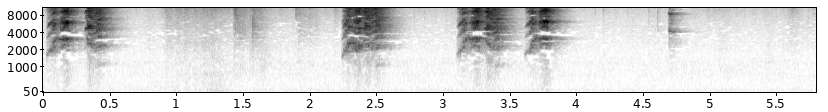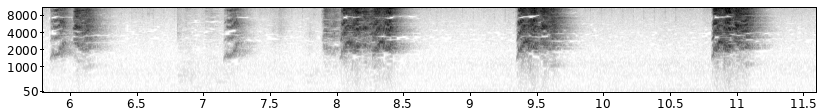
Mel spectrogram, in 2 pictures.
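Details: Single pet Pearly conure indoors giving contact calls: harsh, noisy squawks of about half a second, some paired, repeated roughly every one to two seconds with short quiet gaps.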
